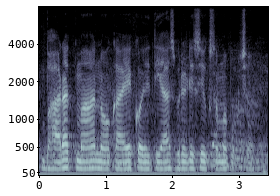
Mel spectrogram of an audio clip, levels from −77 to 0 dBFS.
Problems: continuous background conversations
